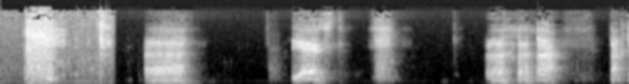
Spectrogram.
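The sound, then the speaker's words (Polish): A single sharp, loud sneeze bursts out at the start, followed by scattered bits of voice and short vocal sounds with pauses between them. “czekaliście na to, żebym kichnął?”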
